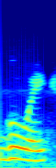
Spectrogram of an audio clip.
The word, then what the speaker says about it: GUI: computer with a graphical user interface, or GUI, pronounced GUI.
